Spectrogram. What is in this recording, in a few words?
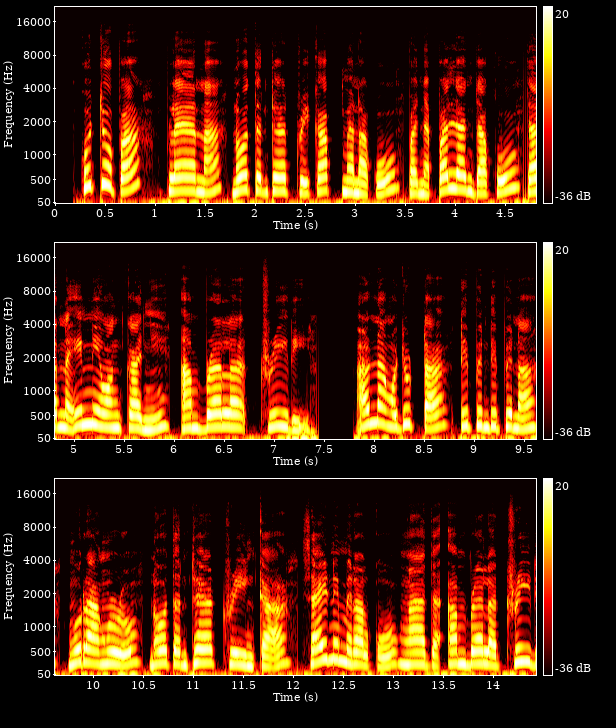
Pintupi Luritja; Umbrella Treaty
